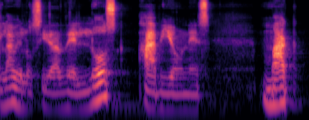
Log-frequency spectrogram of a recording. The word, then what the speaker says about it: Mach: cosa que el número Mach o Mach. De hecho, debí investigar cómo se pronuncia primero, pero es MACH, conocido en el uso coloquial, pues así, nada más, como Mach.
